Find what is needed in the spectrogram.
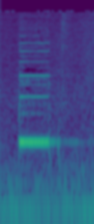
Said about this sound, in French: La personne que vous essayez de joindre n'est pas disponible. Veuillez laisser votre message après le bip.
